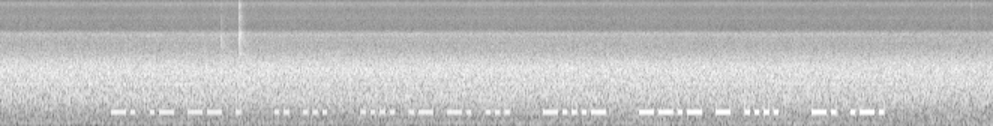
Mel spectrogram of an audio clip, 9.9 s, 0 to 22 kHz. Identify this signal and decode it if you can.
Morse code, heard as a keyed tone, machine-sent, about 25 wpm, 460 Hz, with radio static and the noise inside a subway train. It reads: NAME IS HANS <BT> QTH NR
